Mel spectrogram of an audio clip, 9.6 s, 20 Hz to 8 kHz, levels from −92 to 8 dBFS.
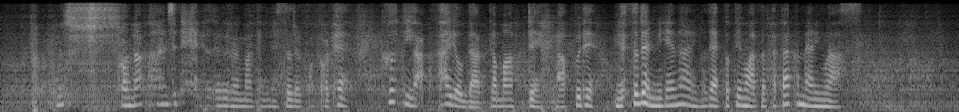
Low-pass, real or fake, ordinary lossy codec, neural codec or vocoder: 7.2 kHz; fake; none; codec, 16 kHz in and 24 kHz out, 0.6 kbps, FocalCodec, streaming, 4096 codes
